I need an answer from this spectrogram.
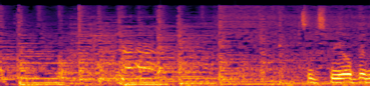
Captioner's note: laughs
